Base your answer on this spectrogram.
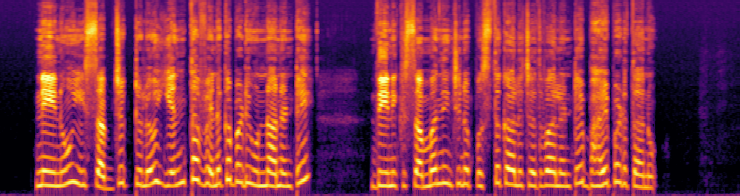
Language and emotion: Telugu, fearful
